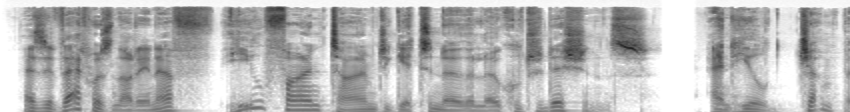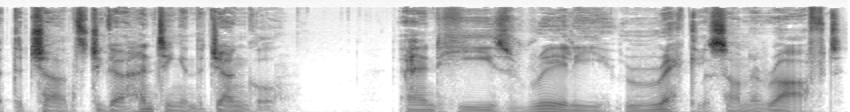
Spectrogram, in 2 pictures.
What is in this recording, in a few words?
ENGLISH ironic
